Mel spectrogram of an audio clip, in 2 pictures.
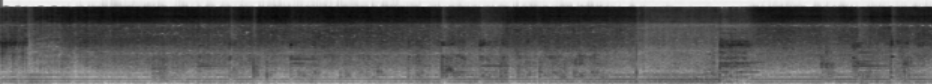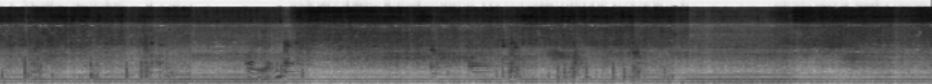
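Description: Curry paste, sliced onion, potato wedges and chicken sizzling in hot oil in a wok while a spatula stirs and scrapes against the pan. A steady low hum runs underneath.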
